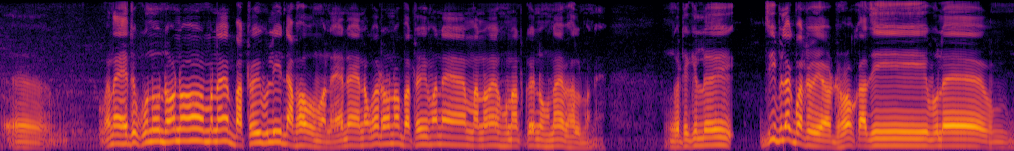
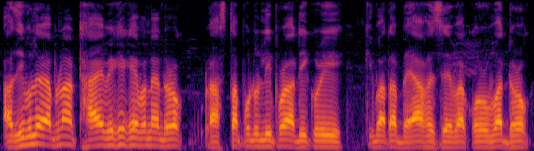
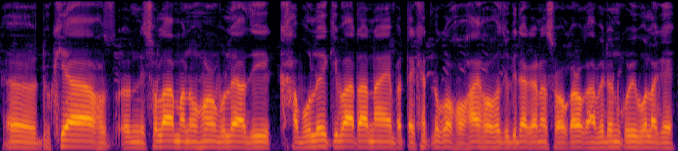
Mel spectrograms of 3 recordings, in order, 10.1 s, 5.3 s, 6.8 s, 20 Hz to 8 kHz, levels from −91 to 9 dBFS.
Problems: none marked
